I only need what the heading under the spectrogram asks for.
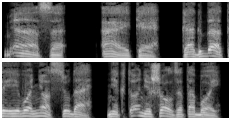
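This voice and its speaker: A man voicing a frightened old island elder, hoarse and urgent, giving orders in raised shouts. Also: medium pitch, expressive, takes it slowly, no echo, clean studio sound, voice pushed up.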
